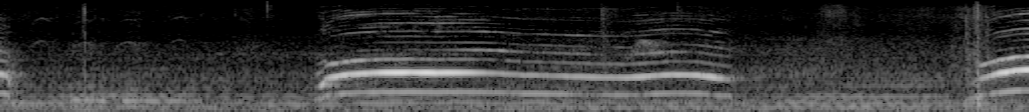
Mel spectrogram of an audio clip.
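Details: Fighting cat, angry, gives a long wavering yowl of about three seconds, dipping and rising slightly in pitch, then quiet background before a sharp rising cry starts at the very end.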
